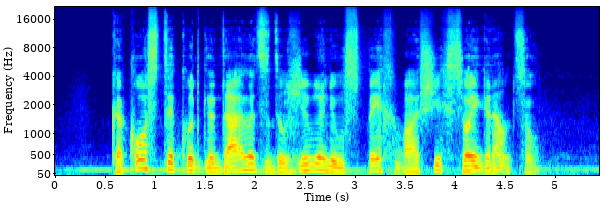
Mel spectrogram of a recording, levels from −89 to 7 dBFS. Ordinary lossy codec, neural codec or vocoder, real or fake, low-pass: none; codec, 44.1 kHz, 1.7 kbps, Pupu-Codec; fake; none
